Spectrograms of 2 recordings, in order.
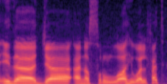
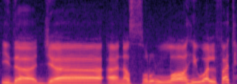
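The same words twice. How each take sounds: First: The vowel in jaa is kept short. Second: The vowel in jaa is drawn out long. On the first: The speaker calls it wrong. "dengan panjang dua harakat" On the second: The speaker calls it right. "lebih dari dua harakat"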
